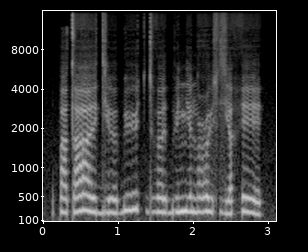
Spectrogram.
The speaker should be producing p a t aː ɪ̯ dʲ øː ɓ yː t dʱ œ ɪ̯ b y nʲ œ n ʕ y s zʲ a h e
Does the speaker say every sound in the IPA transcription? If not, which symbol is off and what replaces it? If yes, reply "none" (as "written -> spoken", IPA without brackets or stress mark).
none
